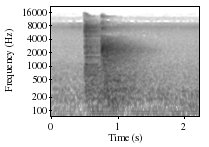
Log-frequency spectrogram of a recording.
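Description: Two sharp, hard clacks about a quarter second apart, half a second in; the second is louder and rings out briefly.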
